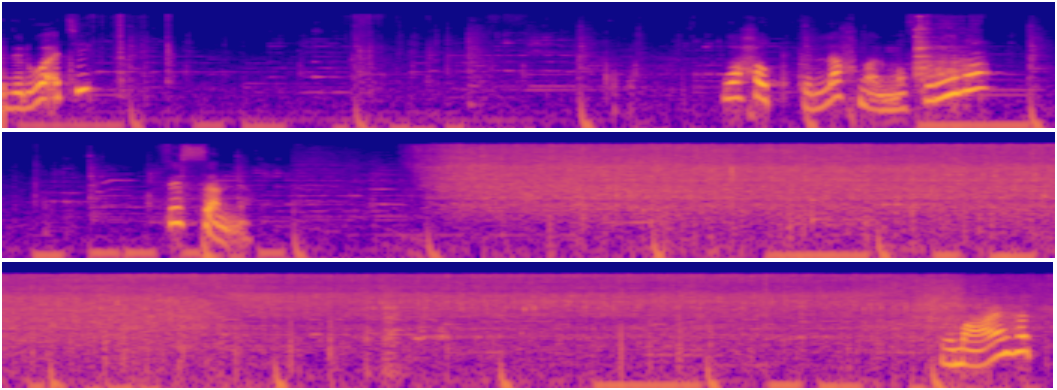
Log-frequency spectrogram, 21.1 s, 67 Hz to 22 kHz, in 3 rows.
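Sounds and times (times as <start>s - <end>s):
meat sizzling in hot fat: 9.7s - 21.0s.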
